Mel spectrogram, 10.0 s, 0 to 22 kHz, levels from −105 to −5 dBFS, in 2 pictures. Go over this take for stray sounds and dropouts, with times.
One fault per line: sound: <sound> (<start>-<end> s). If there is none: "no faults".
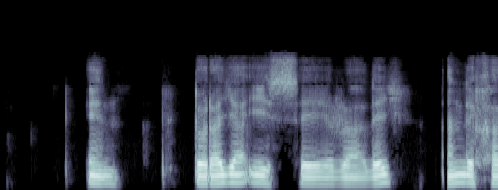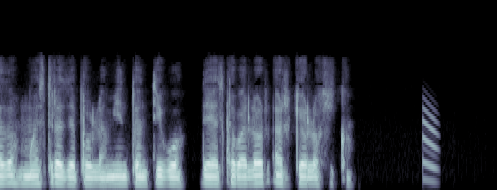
sound: dropout (4.4-4.5 s)
sound: chirp (9.2-9.4 s)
